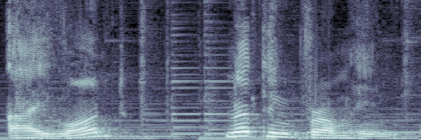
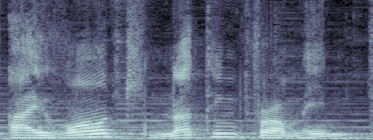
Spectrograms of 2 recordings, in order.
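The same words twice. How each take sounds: Both takes have the same delivery.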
